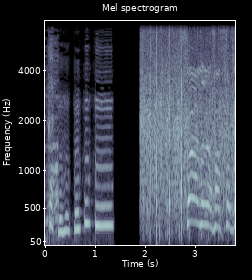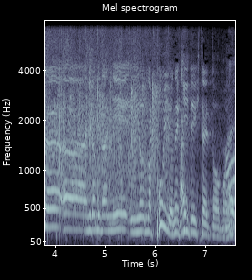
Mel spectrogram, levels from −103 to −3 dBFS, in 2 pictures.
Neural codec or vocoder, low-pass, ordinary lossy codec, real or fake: none; 7.2 kHz; none; real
